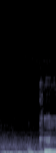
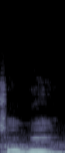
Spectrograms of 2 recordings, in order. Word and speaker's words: Samhain: In modern times, Samhain, a Gaelic word pronounced Samhain, we've been saying it wrong this whole time, it's Samhain, is usually celebrated from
